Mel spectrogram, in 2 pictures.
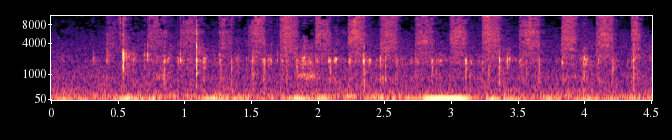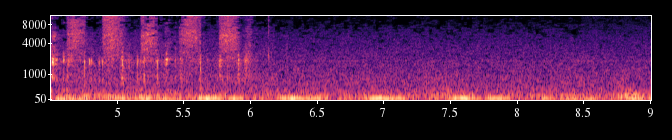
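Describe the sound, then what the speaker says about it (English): A Rimmel Fix and Go makeup setting spray bottle is pumped rapidly, about a dozen quick short hisses in a steady rhythm, close by, then quiet room tone. "So it's just a setting spray for my makeup."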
